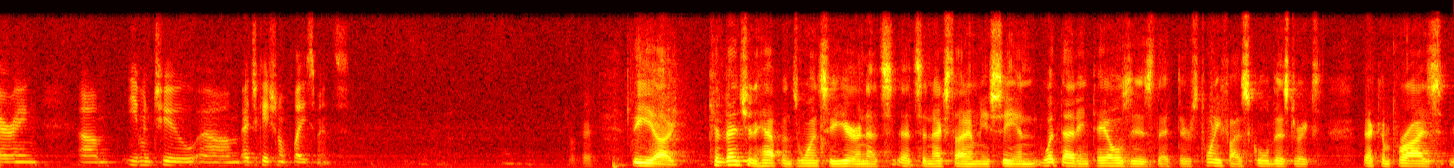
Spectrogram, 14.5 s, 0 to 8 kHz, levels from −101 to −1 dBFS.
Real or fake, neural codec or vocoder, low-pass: real; none; 7.2 kHz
